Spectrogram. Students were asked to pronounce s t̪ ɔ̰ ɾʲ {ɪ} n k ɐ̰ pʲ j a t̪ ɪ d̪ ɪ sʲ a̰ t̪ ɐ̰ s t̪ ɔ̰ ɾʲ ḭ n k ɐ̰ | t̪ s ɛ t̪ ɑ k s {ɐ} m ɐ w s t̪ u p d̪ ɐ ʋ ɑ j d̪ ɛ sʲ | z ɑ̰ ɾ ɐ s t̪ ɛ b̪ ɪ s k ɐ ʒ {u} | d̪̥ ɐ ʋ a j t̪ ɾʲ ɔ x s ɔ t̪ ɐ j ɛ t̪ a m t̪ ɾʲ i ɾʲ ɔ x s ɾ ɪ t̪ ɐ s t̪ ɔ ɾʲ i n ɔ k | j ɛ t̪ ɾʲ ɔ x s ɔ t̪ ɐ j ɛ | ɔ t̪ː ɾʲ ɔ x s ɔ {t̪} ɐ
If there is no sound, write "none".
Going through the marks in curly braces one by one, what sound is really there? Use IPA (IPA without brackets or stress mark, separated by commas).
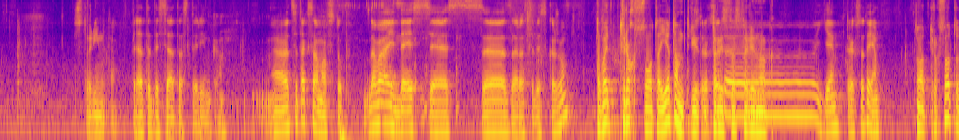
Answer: i, ɑ, u, t̪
